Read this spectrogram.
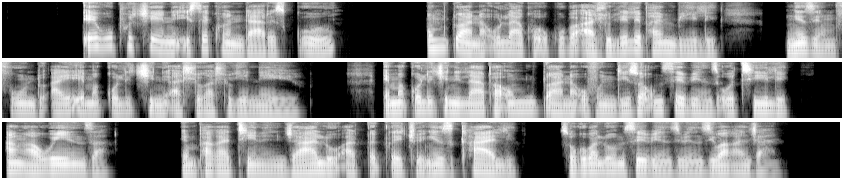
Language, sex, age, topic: North Ndebele, female, 25-35, education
